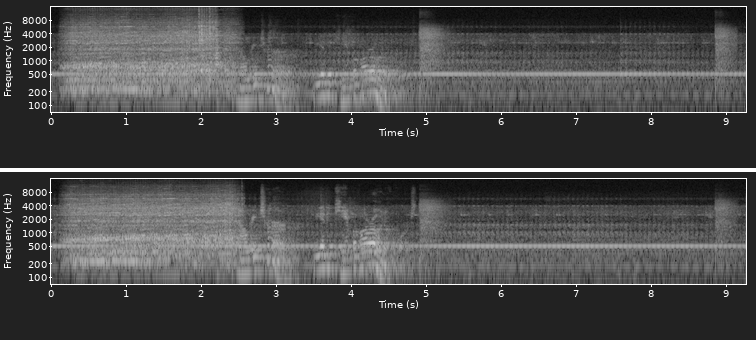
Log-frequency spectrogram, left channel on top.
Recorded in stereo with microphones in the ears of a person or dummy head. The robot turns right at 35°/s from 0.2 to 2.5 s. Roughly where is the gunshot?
Centre.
